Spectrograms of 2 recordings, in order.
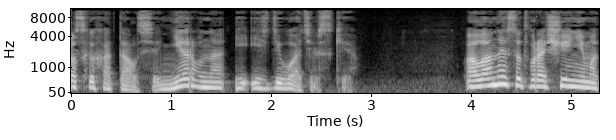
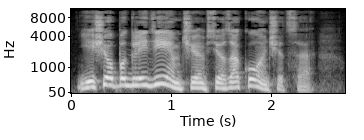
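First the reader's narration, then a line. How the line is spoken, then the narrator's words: Threatening shout. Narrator (Russian): угрожающим тоном крикнул ему вслед граф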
